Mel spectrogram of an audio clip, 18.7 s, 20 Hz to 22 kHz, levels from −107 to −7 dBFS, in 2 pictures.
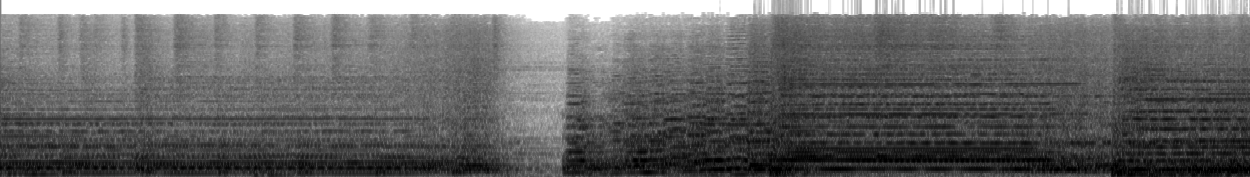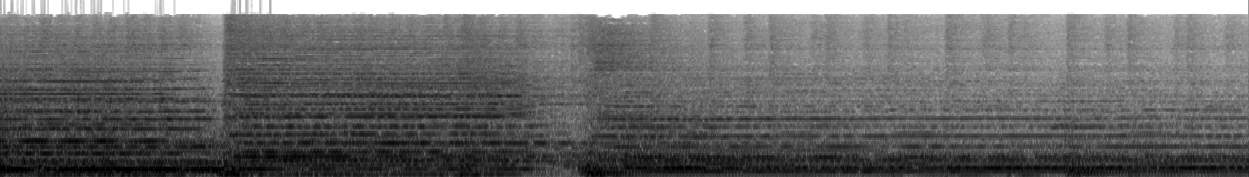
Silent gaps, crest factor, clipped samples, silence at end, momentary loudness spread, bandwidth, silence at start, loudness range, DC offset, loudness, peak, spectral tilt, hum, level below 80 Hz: none; 10 dB; under 0.1%; 0 s; 9 LU; 16 kHz; 0 s; 8 LU; under 0.1%; -10 LUFS; 0 dBFS; -6 dB/octave; none; -32 dBFS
